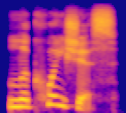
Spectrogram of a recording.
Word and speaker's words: loquacious: Loquacious, pronounced lo qua cious.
